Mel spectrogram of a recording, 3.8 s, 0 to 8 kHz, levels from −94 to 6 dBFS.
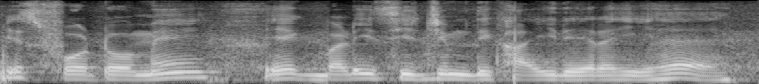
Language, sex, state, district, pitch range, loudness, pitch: Hindi, male, Mizoram, Aizawl, 110-130 Hz, -14 LUFS, 120 Hz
